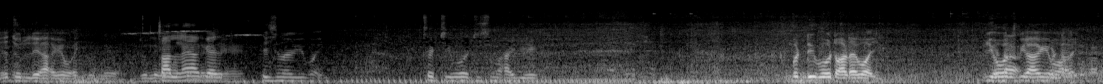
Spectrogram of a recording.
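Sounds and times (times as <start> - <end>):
motorcycle engine rumble: 0.0 - 11.0.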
